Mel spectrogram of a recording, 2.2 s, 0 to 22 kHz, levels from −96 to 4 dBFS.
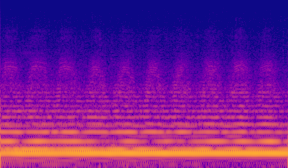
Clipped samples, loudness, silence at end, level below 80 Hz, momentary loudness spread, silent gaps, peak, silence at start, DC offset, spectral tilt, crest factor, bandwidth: under 0.1%; -20 LUFS; 0 s; -58 dBFS; 1 LU; none; -12 dBFS; 0 s; under 0.1%; -8.5 dB/octave; 8 dB; 5 kHz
